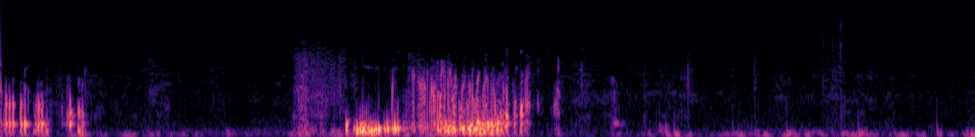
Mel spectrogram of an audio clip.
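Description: A low, bubbling gurgle swells and fades over about a second, with a few soft clicks after. Ordinary stomach rumbling from an empty stomach.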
